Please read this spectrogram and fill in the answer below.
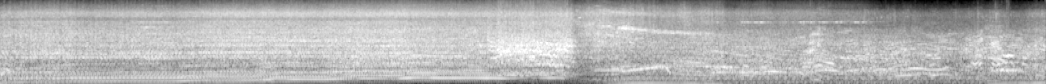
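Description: Chevrolet Monte Carlo SS donk's engine revving hard as it launches down the drag strip, its note climbing in steps before holding high. About six seconds in, the sound changes to a lower, steadier engine note with crowd voices over it.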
